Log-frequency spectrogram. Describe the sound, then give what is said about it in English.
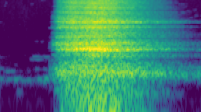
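A single deep breath: a long, airy rush of air that swells quickly after a short silence, then slowly fades, heard alone with no talk. “close your eyes, take a deep breath in through the nose,”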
